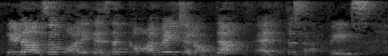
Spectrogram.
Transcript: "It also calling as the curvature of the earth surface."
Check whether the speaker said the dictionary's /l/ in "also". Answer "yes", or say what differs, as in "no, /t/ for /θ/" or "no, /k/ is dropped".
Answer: yes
